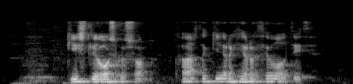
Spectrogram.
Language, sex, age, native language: Icelandic, male, 30-39, Icelandic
